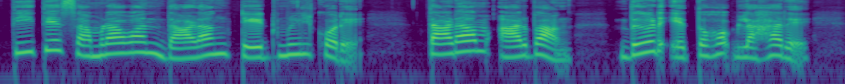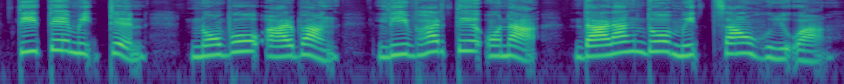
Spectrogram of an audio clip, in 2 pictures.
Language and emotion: Santali, neutral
